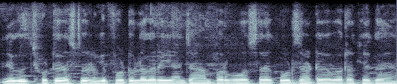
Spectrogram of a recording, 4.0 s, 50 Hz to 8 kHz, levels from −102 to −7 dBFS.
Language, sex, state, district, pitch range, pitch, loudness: Hindi, male, Odisha, Malkangiri, 120-130 Hz, 125 Hz, -15 LUFS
